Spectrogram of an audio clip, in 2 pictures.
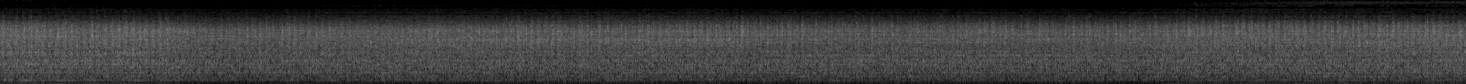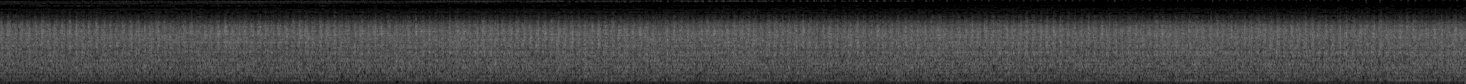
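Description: Universal milling machine running with an end mill cutting a step into a metal workpiece: a steady, dense machining noise. A low hum underneath drops out about two seconds in and comes back around the middle.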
